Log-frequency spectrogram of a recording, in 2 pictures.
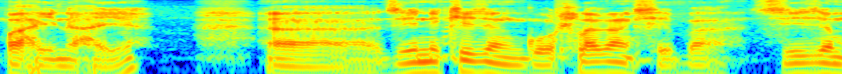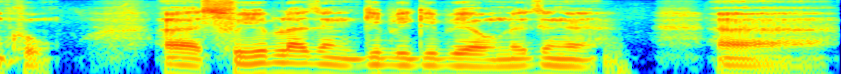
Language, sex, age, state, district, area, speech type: Bodo, male, 45-60, Assam, Udalguri, rural, spontaneous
